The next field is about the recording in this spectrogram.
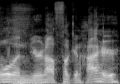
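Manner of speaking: ordinary talk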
